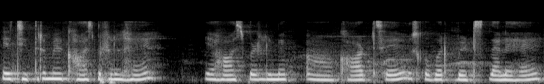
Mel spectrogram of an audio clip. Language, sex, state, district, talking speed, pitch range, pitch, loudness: Hindi, female, Telangana, Hyderabad, 165 wpm, 215-245 Hz, 230 Hz, -14 LUFS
